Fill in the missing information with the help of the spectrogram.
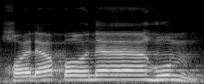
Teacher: Khalaqna, lamnya tipis. Ya, lamnya di antara dua huruf tebal, kha dan qaf.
